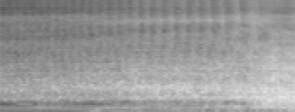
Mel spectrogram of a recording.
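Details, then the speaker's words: MG TF after welding work, fuel pump heard priming: engine fires and runs, revs fine, then cuts out after almost exactly a couple of seconds; stalls soon after starting, cause unknown. "Number one, the thing won't run. The strange thing about it is that it fires up fine, it runs fine for those few seconds. You can rev the engine, it'll rev out and all that, but then after almost an exact amount of time, a couple of seconds, it cuts out."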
